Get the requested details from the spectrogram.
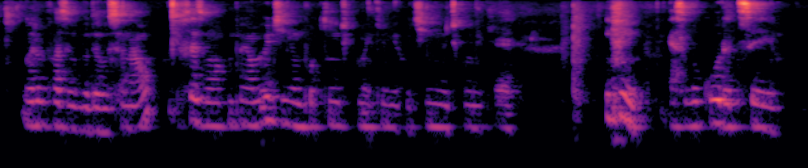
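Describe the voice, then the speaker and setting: Her voice is somewhat breathy with a dark, mellow tone, and the woman speaks at a medium pitch with fairly even intonation but big swings in loudness. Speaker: vlogger, mother and writer. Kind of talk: casual vlog talk to camera. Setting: in a car. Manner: soft-spoken.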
